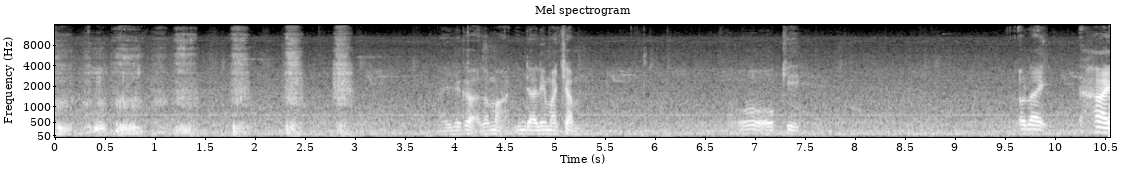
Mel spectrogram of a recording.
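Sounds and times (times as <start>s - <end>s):
voice imitating a wild boar grunting growl: 0.0s - 3.0s
speech: 4.1s - 5.4s, 6.9s - 7.6s, 9.6s - 10.5s.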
